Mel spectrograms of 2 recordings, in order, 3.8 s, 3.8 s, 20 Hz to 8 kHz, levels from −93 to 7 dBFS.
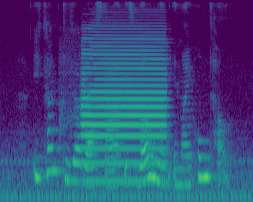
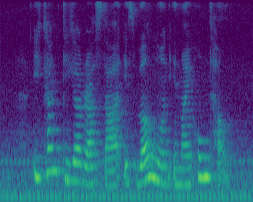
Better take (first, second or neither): second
